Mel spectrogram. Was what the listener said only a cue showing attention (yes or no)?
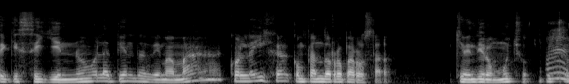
no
